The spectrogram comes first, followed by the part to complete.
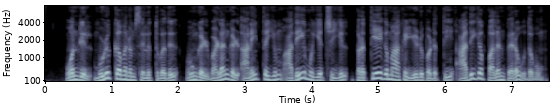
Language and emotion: Tamil, neutral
